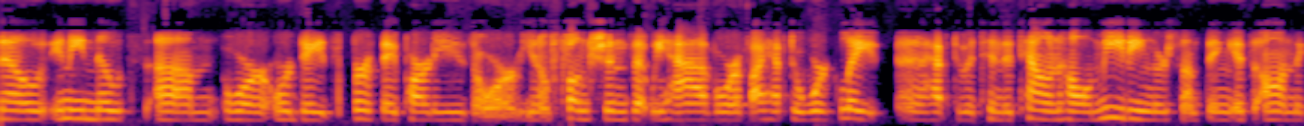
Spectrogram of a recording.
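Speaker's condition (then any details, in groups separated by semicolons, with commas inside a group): No condition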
